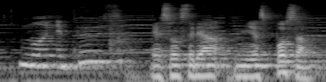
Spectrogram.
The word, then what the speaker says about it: épouse: Y mon épouse, Mon épouse. eso sería mi esposa, con una z al final.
